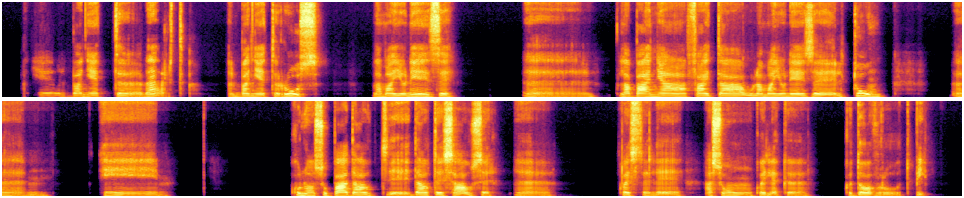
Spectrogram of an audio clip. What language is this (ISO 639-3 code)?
pms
